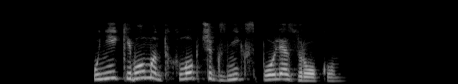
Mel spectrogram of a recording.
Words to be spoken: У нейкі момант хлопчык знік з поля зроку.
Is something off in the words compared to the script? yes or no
no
